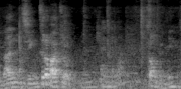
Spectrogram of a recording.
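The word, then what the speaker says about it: 南京: 남경을 한자로 읽으면 남경인데 그걸 중국어로 읽으면 뭘까? 한자의 남을 중국어로 난이라고 읽거든요. 그래서 난징이라고 얘기를 합니다. 난징 들어봤죠?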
